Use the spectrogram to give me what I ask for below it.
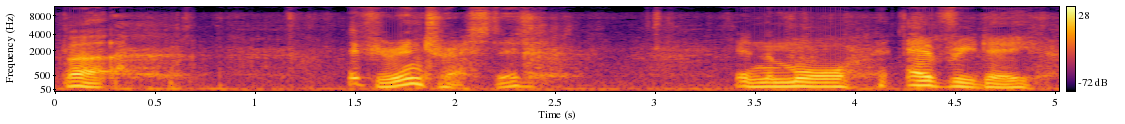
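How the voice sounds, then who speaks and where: A man's voice: medium pitch, animated, takes it slowly, a little mellow, slight background noise. Chatty man vlogging outdoors. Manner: chatty, self-mocking, talks to camera while working. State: out of breath. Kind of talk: casual camping vlog. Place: outdoors in the woods.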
